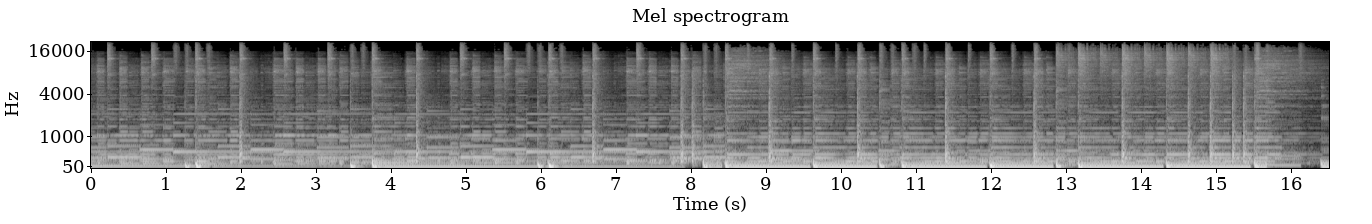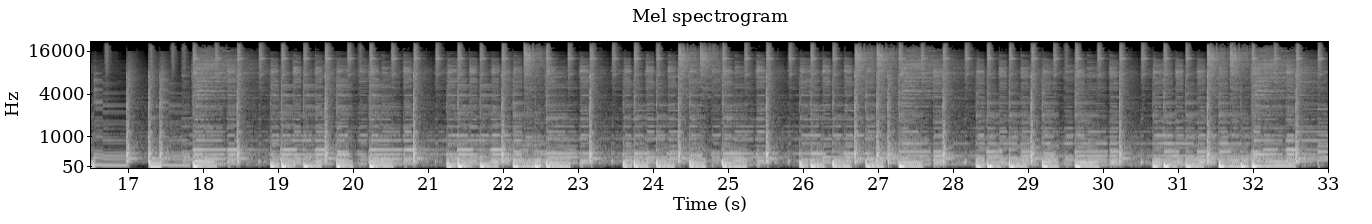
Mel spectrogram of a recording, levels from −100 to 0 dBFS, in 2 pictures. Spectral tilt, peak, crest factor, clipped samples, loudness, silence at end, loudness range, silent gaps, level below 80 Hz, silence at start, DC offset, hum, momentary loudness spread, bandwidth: -5.5 dB/octave; -2 dBFS; 18 dB; under 0.1%; -22 LUFS; 0 s; 3 LU; none; -24 dBFS; 0 s; under 0.1%; none; 7 LU; over 20 kHz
